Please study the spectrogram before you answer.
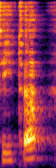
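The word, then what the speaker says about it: CTER: There'll be a new commission for tertiary education and Wales, which is officially pronounced CETA.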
